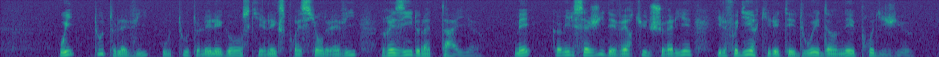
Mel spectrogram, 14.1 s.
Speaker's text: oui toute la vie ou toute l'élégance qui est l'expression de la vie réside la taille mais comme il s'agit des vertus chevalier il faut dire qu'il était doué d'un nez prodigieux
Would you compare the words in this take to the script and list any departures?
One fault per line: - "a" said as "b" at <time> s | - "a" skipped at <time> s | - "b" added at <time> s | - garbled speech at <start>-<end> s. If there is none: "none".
none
